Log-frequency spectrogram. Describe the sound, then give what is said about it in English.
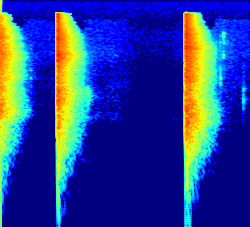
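Three sharp, loud hand slaps ring out with no talking, the first two close together and the third after a longer pause, each with a short decaying echo. “All right, let's slap it out.”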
